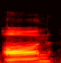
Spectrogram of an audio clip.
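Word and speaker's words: ἄγγελος: When you see the double gammas together, give that first gamma the N sound. All right, so angelos.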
